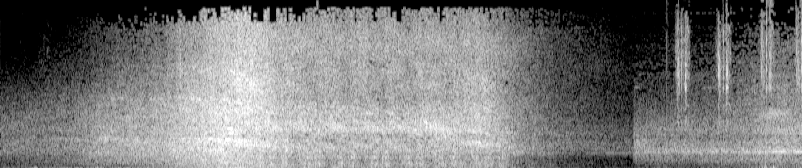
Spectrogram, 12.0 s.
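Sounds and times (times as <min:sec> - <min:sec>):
train rushing past on rails: 0:00.0 - 0:12.0
wind rumbling on microphone: 0:09.5 - 0:12.0.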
